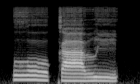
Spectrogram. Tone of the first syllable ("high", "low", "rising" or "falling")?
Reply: falling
